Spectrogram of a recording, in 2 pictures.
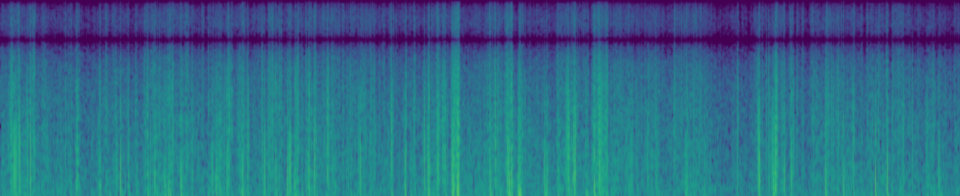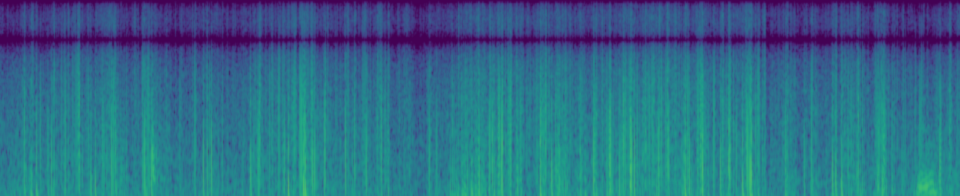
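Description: Microphone handling noise: an irregular, dense crackle of small clicks and rustles, thicker in the last few seconds.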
